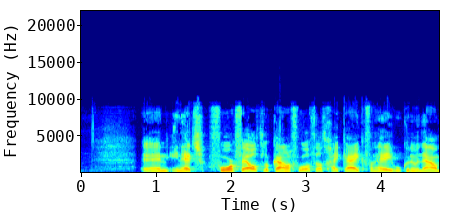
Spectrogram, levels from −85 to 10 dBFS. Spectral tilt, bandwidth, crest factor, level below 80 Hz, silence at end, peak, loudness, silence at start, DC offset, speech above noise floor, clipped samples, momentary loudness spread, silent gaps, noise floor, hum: -4.5 dB/octave; 10 kHz; 20 dB; -58 dBFS; 0 s; 0 dBFS; -19 LUFS; 0.35 s; under 0.1%; 26 dB; under 0.1%; 8 LU; none; -45 dBFS; none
